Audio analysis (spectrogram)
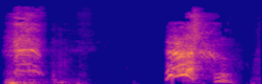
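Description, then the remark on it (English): Two loud, harsh coughs with a pause of over a second between them, the second burst longer and rougher than the first; no talking. “Sorry, no cough button on this bad boy here, like we had in radio.”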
